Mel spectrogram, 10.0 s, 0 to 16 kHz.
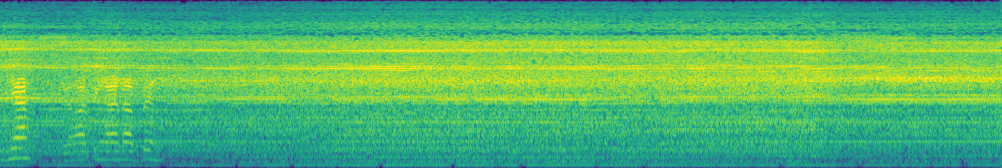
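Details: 2013 Chevrolet Malibu with an even, droning hum and a high steady whine running unchanged over the engine; humming noise, source unconfirmed, possibly timing chain.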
